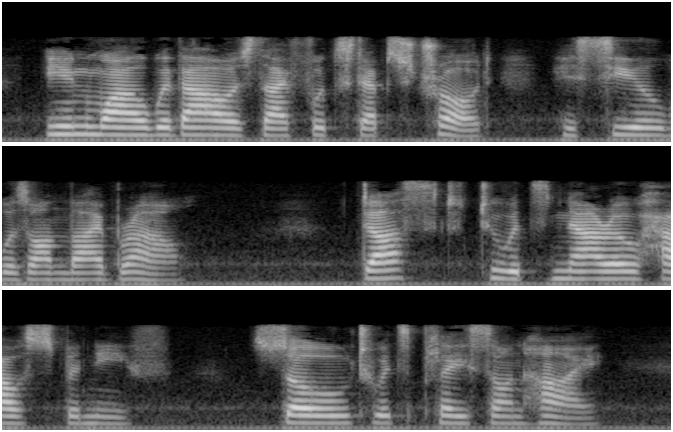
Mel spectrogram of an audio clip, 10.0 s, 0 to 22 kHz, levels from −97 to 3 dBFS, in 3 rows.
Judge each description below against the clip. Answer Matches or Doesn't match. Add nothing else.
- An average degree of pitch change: Doesn't match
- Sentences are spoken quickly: Doesn't match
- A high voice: Matches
